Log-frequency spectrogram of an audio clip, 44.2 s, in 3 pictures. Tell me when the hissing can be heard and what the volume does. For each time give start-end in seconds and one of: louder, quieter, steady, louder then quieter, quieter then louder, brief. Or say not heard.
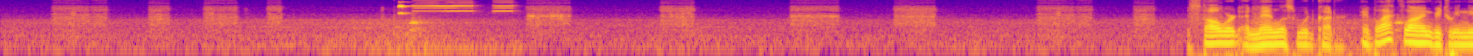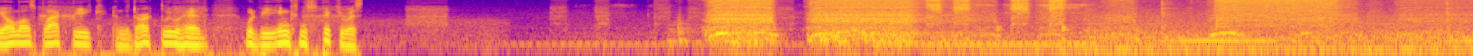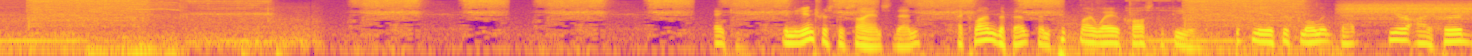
0.0-44.1 louder.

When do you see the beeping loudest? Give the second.
4 s.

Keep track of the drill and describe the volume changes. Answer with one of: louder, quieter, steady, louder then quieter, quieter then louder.
quieter.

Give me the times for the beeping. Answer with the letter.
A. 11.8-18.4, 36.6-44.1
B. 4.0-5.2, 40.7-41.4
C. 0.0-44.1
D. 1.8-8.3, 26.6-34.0
B.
